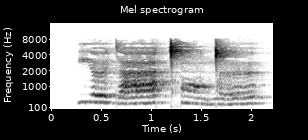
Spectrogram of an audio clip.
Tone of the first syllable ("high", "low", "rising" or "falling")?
falling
